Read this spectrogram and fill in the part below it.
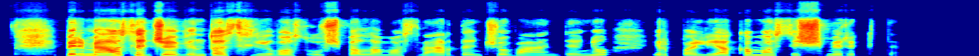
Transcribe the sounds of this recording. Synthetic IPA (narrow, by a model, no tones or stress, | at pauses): pʲɪɾʲmʲæˑʊsʲɛd͡ʒʲoʋʲɪnt̪oːslʲiːʋoːsʊʃʲpʲɛlˠɐmoːsʋʲæˑɾd̪ɐnʲt͡ʃʲuʋɐˑnʲd̪ʲɛnʲuːɪɾpɐlʲiɛkɐmoːsɪʃʲmʲɪɾʲkʲt̪ʲɪ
